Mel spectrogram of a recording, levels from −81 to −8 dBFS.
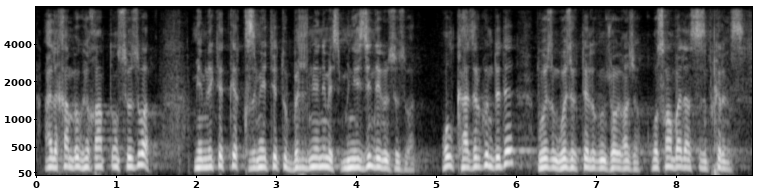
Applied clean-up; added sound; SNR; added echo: none; none; none; none.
